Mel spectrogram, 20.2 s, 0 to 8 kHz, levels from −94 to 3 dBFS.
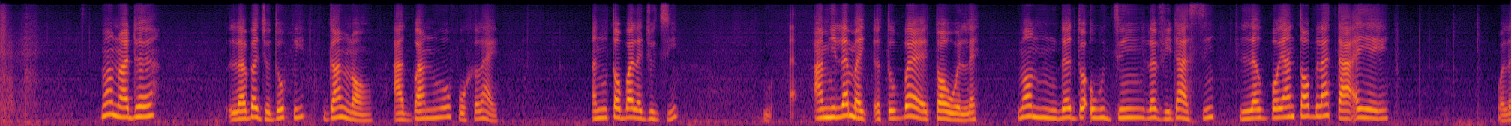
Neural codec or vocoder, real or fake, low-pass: codec, 16 kHz, 0.3 kbps, FocalCodec; fake; 7.2 kHz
